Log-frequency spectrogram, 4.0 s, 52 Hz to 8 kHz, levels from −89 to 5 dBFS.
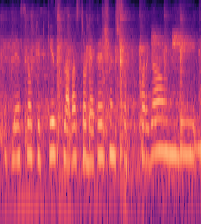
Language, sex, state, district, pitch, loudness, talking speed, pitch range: Telugu, female, Andhra Pradesh, Manyam, 245 Hz, -16 LUFS, 165 wpm, 235-255 Hz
